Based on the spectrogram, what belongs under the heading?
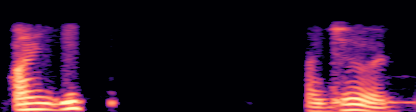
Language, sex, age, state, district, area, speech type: Nepali, male, 18-30, West Bengal, Darjeeling, rural, conversation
